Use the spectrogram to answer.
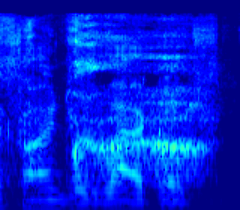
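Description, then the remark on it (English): A voice imitates Darth Vader's heavy, mechanical respirator breathing in three drawn-out, rasping pulses, fairly loud, with no other sound around it. “I find your minus lack, the heavy breathing.”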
